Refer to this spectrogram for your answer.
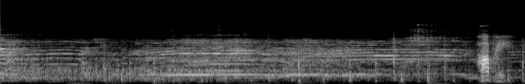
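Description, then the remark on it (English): A herd of cattle lowing together, overlapping drawn-out moos forming a steady, dense bellowing chorus, with one louder call breaking through near the end. “Nothing will stop these critters now. Right. Let's veer off to the edge of the herd.”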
